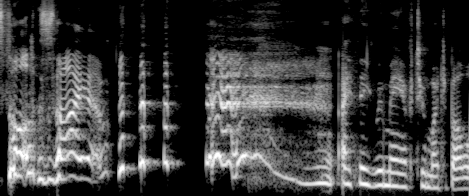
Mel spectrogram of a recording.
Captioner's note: chuckling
